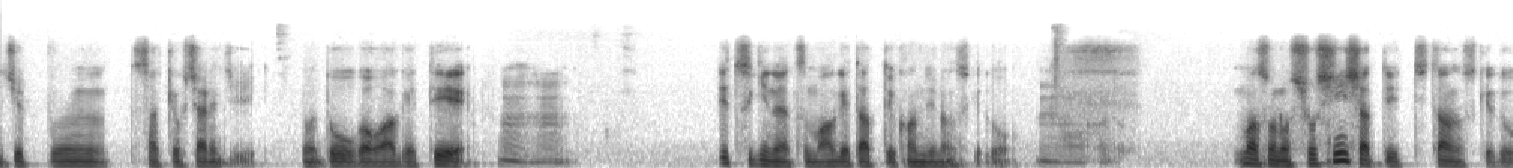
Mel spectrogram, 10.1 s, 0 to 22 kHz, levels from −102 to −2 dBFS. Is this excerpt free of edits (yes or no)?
no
